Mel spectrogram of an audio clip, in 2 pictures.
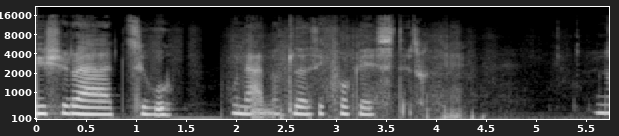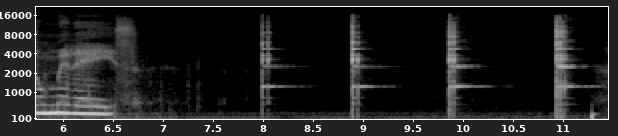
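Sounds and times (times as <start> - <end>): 
speech: 0.0 - 4.3, 5.6 - 6.6
glasses clinking together: 8.0 - 11.4.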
